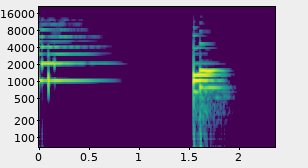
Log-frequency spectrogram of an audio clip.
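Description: Audio logo sting: a bright bell-like ding that rings out and fades over most of a second, then a shorter metallic chime about a second and a half in.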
